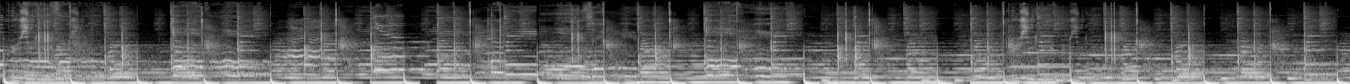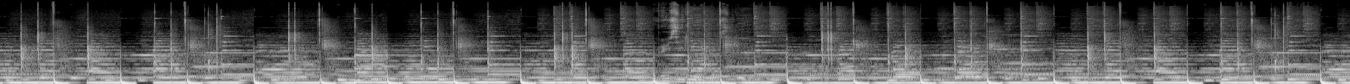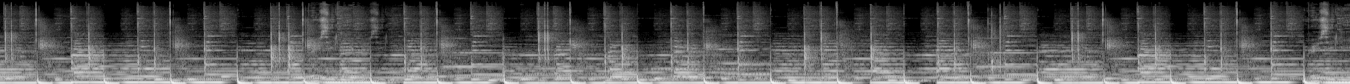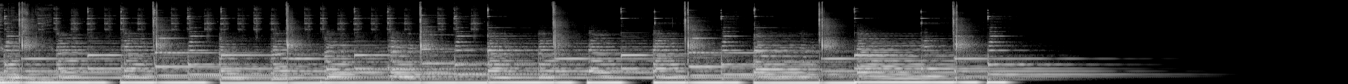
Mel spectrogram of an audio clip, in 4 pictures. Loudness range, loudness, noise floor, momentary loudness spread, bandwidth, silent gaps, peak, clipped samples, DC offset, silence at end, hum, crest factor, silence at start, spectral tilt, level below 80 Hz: 1 LU; -12 LUFS; under -90 dBFS; 2 LU; 18.5 kHz; none; 0 dBFS; under 0.1%; under 0.1%; 2.55 s; none; 10 dB; 0 s; -6 dB/octave; -12 dBFS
